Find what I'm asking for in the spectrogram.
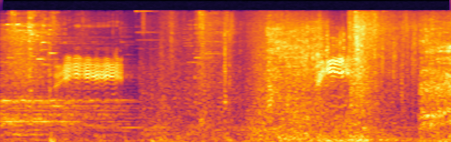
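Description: A sheep bleats twice with a wavering cry in the card game Hearthstone, sounding over dense game effects and a rumbling background.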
